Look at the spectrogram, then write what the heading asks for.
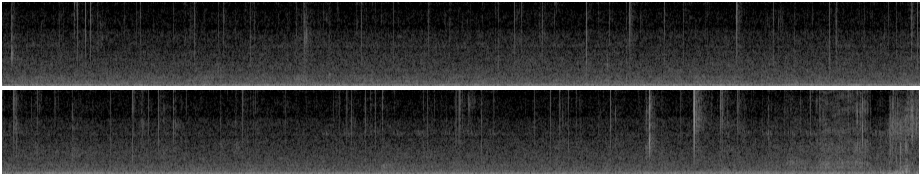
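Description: Steady rain falling on wet pavement: an even hiss with scattered sharp ticks of single drops. A louder rustle comes near the end.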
